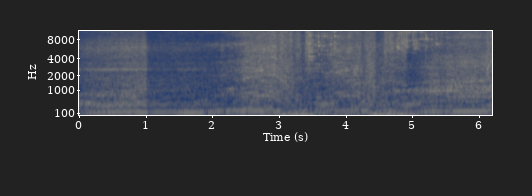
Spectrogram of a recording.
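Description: Designed sci-fi light cycle sounds: electronic engine whines repeatedly glide up and down in pitch as the cycles race past, over a steady low hum.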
